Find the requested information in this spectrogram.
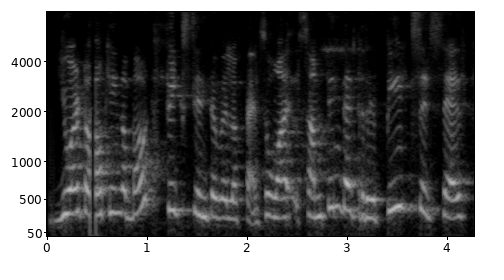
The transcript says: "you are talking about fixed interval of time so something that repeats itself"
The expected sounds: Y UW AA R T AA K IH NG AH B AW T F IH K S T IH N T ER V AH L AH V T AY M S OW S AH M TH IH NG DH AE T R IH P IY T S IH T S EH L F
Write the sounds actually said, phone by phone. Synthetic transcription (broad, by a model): Y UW AA R T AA K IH NG AH B AW T F IH K S T IH N T ER V AH L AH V T AY M S OW S AH M T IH NG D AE T R IH P IY T S IH T S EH L F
